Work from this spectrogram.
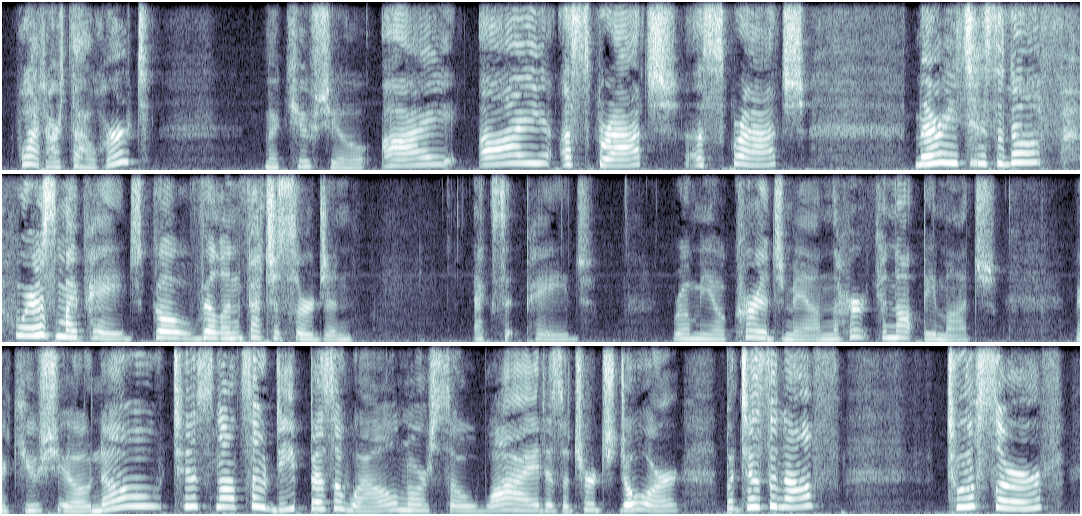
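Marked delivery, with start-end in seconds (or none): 2.8-10.7 higher, louder strained cry of a stabbed man; wounded bravado. Acted. Wounded swordsman shrugs off his wound to his friend, pained cry. 16.8-24.1 bitter wounded jest. Acted. Stabbed man answers his friend, strained pained jest.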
